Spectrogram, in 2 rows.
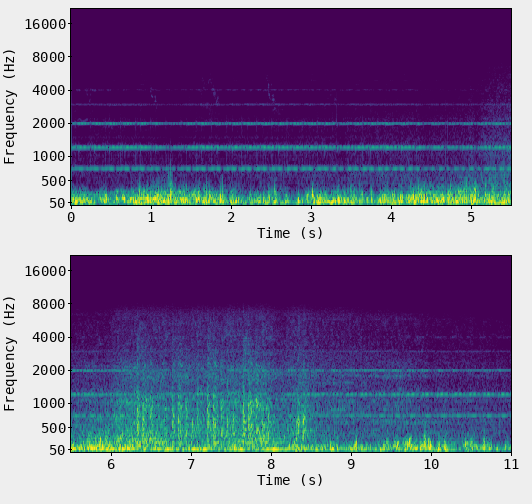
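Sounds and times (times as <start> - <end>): crossing warning bells: 0.0 - 11.0
train passing: 5.0 - 11.0.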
